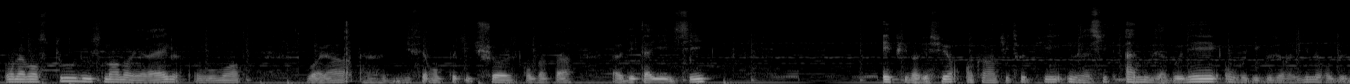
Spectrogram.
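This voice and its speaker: A man with a northern French accent hosts his own channel, narrating a casual unboxing in a chatty, relaxed way with lots of hesitations. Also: lowish voice. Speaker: channel host. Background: faint background music.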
